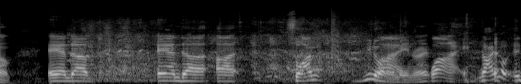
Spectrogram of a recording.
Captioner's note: audience laughs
